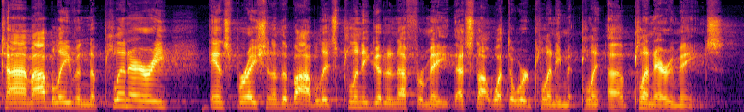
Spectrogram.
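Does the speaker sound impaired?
No.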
